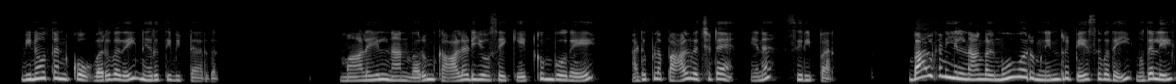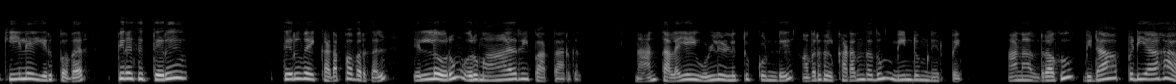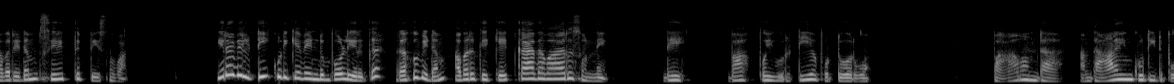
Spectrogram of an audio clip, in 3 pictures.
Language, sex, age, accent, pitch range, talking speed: Tamil, female, 40-59, native, 185-250 Hz, 110 wpm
